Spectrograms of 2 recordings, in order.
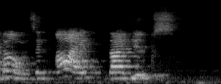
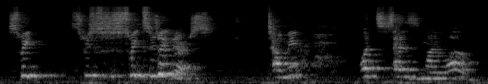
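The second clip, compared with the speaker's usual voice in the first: soft, pleading, wheedling; coaxing softly; 11 dB quieter, slower than usual. Acted. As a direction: sweet-talk the nurse gently. Juliet coaxing nurse softly.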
